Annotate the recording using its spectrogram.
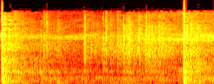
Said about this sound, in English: Anderson shot video of the fireworks from his kitchen window.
